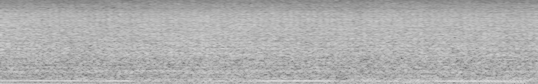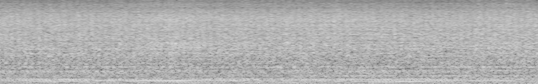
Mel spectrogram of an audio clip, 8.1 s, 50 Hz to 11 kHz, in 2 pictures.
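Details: 1968 Evinrude Fastwin two-stroke outboard, first run, just put in a test tank with fuel, no work done: strong steady even idle burble, no misses or rattles; running well, great heartbeat.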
